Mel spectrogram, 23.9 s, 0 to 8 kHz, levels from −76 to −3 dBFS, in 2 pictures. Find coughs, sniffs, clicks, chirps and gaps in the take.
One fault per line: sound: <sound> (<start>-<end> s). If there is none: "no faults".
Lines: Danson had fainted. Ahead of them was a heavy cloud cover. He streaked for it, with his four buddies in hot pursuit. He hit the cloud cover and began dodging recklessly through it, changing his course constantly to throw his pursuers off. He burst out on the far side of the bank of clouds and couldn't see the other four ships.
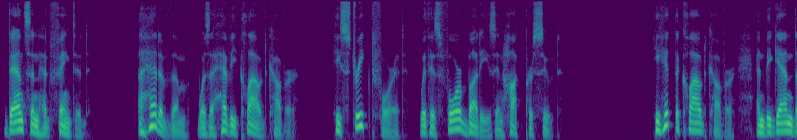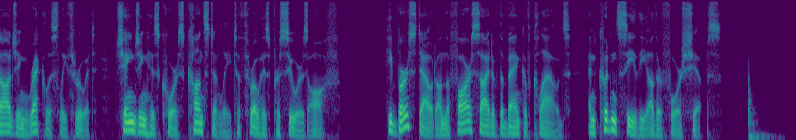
sound: thud (23.2-23.7 s)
